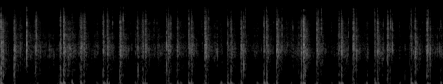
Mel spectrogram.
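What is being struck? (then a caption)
Plastic pouch of dry fish food pellets. A small blue and white printed plastic pouch of Aquarian fish food, about 15 cm and partly filled with dry pellets, is held in both hands and shaken. The pellets give a steady stream of quick, bright, crisp rattling bursts with very little low end, each one dying away almost at once.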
